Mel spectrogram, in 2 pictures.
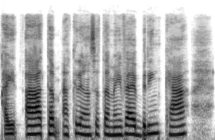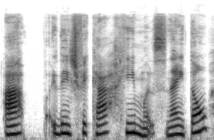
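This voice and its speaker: A woman, explaining early literacy to parents in an unhurried, instructive way. She pauses and restarts words as she goes. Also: medium pitch, fairly even intonation, pushed and bright, no echo, studio quality. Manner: breaks into sung nursery rhymes in a lilting voice. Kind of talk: explanatory talk to camera.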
